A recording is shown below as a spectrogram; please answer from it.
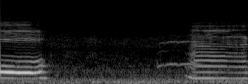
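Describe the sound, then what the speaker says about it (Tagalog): A pet kitten meows twice, a clear, close, high cry at the start and another near the end, with a quiet room in between. "Cute na yung ming-ming na yan."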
